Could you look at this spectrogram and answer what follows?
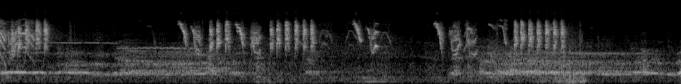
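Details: Sparrow chirping in scattered clusters of quick, high notes over a steady low hum and background noise, with a short quieter stretch in the middle.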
